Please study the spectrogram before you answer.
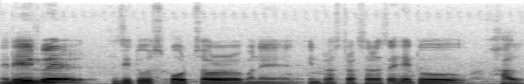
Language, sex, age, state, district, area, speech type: Assamese, male, 30-45, Assam, Kamrup Metropolitan, urban, spontaneous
